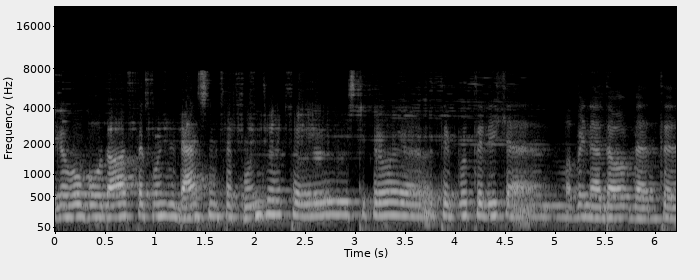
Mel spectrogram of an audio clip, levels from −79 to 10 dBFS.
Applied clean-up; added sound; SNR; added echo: neural separator model SepFormer DNS4.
